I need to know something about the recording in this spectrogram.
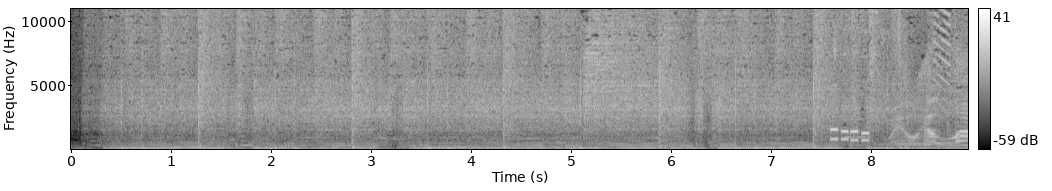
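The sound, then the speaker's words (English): A run of telephone dialing tones in a radio station promo for calling the listener line, a steady sequence of short, fairly loud beeps blended into a busy musical backdrop, with higher warbling tones near the end. “Dial the phone.”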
